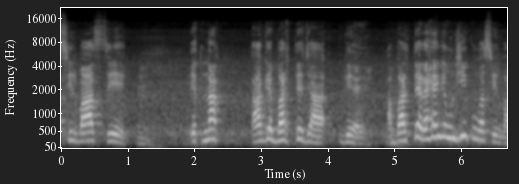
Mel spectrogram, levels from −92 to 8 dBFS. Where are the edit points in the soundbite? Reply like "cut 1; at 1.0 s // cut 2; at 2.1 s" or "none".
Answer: none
